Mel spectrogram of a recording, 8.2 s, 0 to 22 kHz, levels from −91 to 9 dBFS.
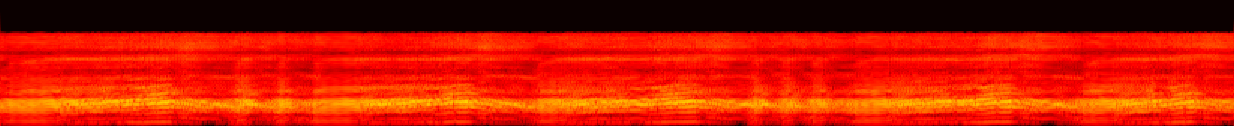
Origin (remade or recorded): remade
